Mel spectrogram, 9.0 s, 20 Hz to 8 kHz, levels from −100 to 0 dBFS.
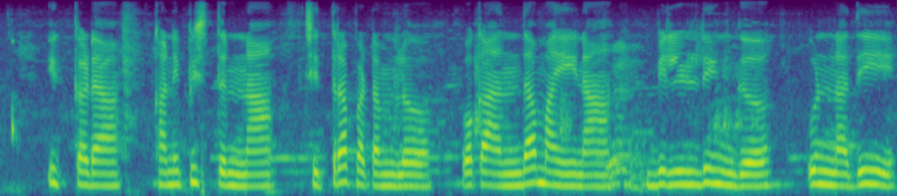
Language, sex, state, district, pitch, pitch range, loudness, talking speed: Telugu, female, Andhra Pradesh, Sri Satya Sai, 195 Hz, 180-205 Hz, -15 LUFS, 45 wpm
